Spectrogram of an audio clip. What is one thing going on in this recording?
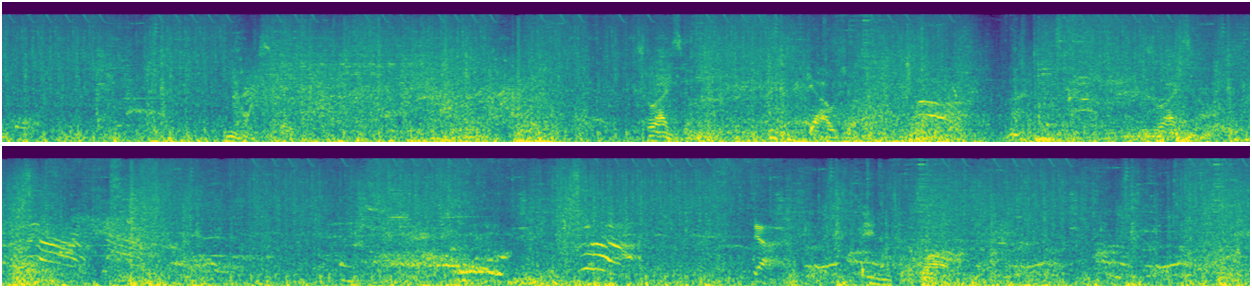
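Swords slash and clash with sharp metallic hits.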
